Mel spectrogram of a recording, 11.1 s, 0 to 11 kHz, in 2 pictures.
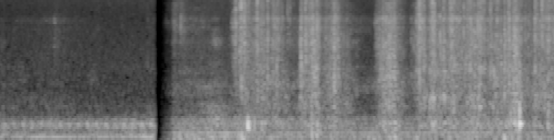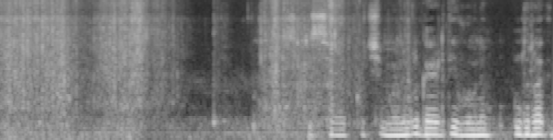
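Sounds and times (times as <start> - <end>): plastic bag crinkling: 2.2 - 10.2.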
